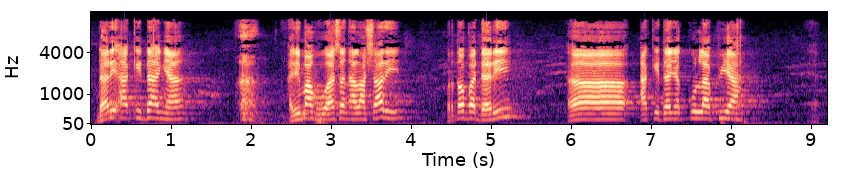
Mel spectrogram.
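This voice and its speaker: Teacher, high clear voice, explains a mosque lesson slowly and repeats key phrases, long hall reverb. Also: male voice, sharp tone. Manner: recites Arabic text then explains it plainly, repeating phrases. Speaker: Islamic teacher. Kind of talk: mosque study lecture.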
